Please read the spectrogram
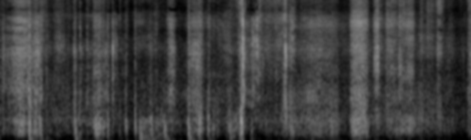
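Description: A hiker's footsteps on a trail of old snow, dirt and dry fallen twigs: uneven steps of crunching and scuffing with sharp clicks and cracks among them.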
